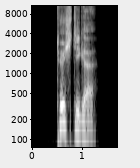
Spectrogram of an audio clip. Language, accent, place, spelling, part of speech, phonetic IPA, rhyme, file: German, Germany, Berlin, tüchtige, adjective, [ˈtʏçtɪɡə], -ʏçtɪɡə, De-tüchtige.ogg
- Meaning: inflection of tüchtig: 1. strong/mixed nominative/accusative feminine singular 2. strong nominative/accusative plural 3. weak nominative all-gender singular 4. weak accusative feminine/neuter singular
